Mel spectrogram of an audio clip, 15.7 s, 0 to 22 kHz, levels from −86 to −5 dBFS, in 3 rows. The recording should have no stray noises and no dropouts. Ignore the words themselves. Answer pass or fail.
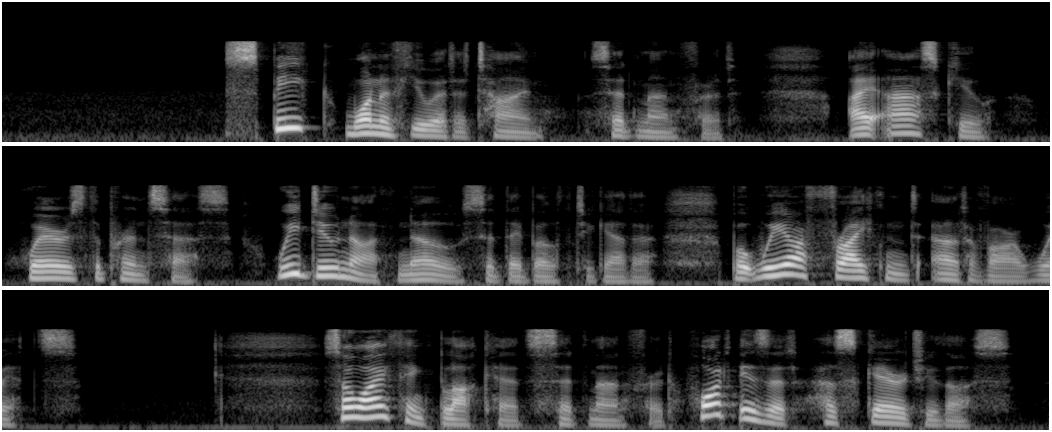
pass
